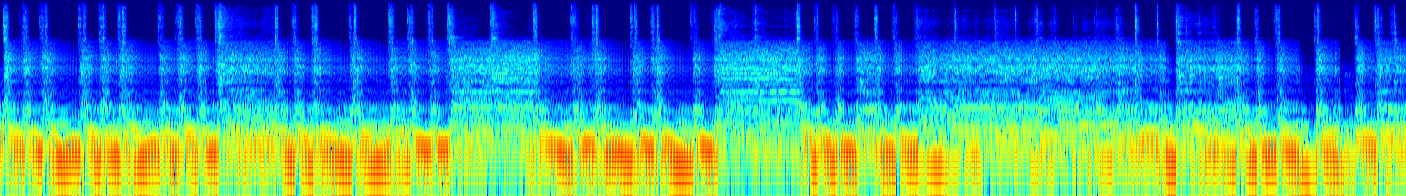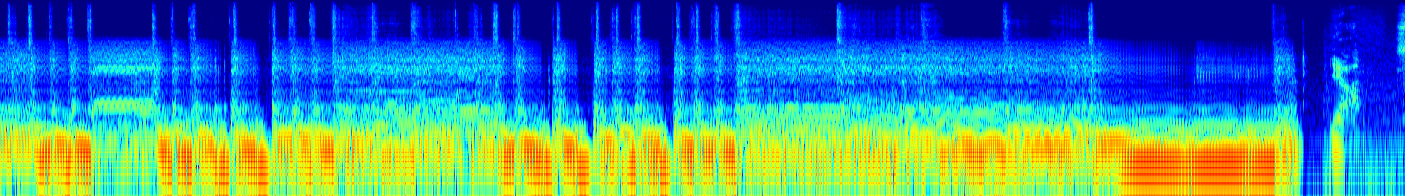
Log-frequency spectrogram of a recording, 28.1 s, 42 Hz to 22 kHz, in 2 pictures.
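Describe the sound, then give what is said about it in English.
Heavily distorted electric guitar with a Fuzz Imp Surprise distortion into an EL84 power tube section, through a Bogner 412 Ubershell 75 (4x12) cabinet, plays a loud, continuous chunky riff with thick low end and sustained chords, steady throughout before cutting off abruptly at the end. “which is going to be the Fuzz Imp Surprise distortion, uh, running EL84 power tube section, and then the Uber 75 is a Bogner 412 Ubershell 75 cabinet. Absolutely lovely.”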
